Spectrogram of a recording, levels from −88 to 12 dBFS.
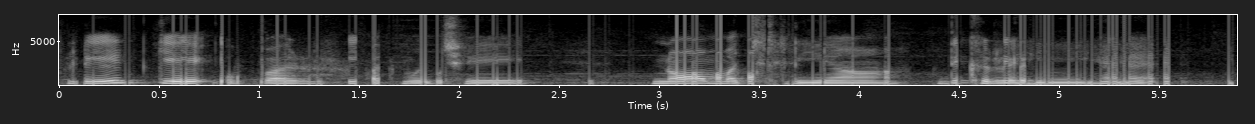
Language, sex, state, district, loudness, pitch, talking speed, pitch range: Hindi, female, Madhya Pradesh, Katni, -17 LUFS, 185 Hz, 90 wpm, 175-210 Hz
